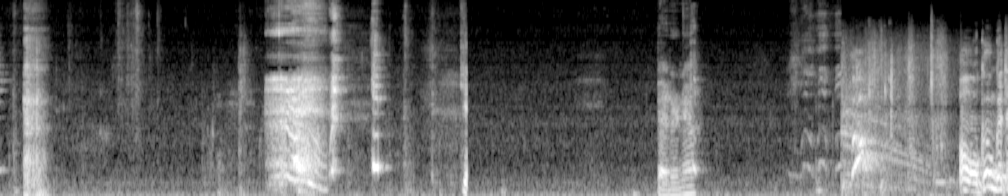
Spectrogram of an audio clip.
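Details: Woman with hiccups: three sharp, abrupt hiccups with a sudden catch of breath, between bursts of laughter and talk in a small room.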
